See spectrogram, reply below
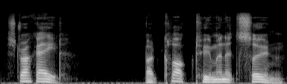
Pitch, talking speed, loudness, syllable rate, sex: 110 Hz, 145 wpm, -17 LUFS, 4.7 syllables/s, male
